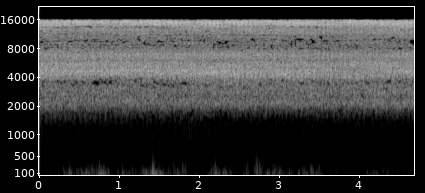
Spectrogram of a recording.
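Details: At Kaas Plateau, insects (called beetles) give a mating-call chorus so loud it hurt listeners' ears: a loud, steady, high-pitched hiss without pause.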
